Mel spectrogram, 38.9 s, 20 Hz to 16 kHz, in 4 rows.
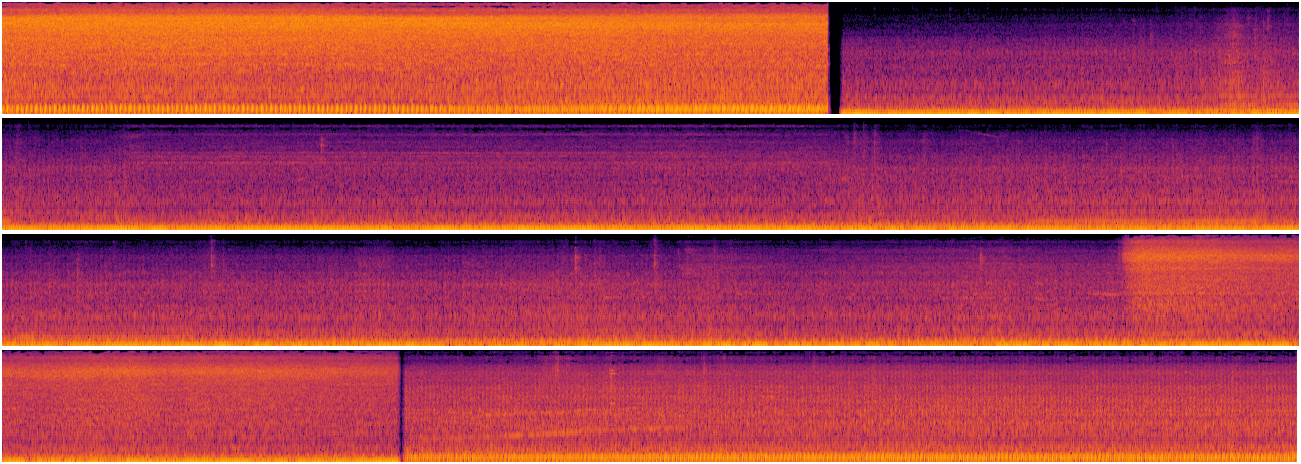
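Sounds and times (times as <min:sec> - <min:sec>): air hissing: 0:00.0 - 0:06.2, 0:27.7 - 0:32.2
truck engine running: 0:00.0 - 0:38.9.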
